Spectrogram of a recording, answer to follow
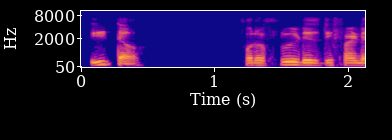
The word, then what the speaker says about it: eta: instead of strain itself the coefficient of viscosity pronounced ETA for a fluid is defined as the ratio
